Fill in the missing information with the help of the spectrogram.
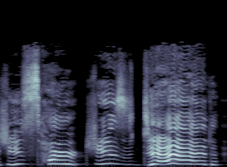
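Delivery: very high, long-drawn wail; hammed-up despair. Owner convinced her missing cat died, exaggerated high wail. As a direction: wail it as mock sobbing.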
